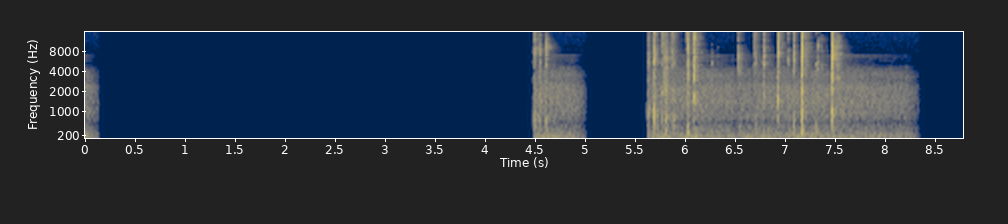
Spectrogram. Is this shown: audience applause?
no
